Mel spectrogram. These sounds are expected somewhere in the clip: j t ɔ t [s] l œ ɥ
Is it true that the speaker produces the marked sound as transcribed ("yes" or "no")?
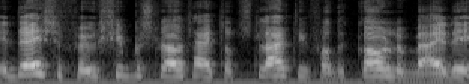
yes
